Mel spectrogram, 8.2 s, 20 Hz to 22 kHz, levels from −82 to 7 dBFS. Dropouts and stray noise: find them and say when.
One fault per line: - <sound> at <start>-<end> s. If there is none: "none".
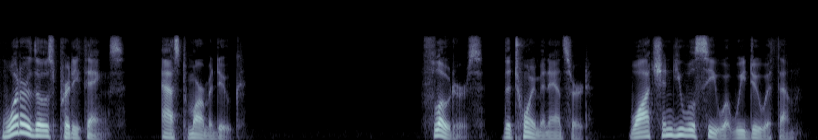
none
